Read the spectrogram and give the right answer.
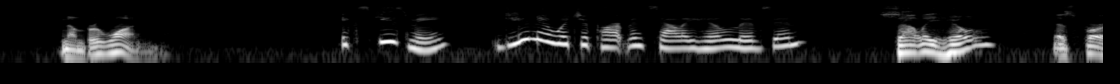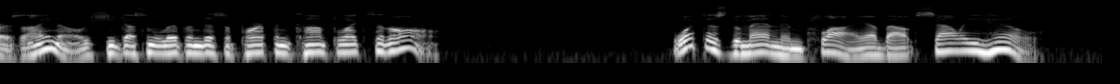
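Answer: She doesn't live in this apartment complex.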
